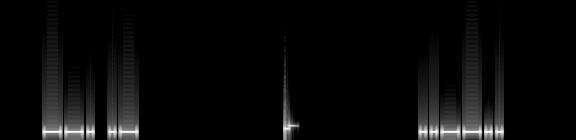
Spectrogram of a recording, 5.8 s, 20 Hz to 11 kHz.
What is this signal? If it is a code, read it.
Morse code, heard as a keyed tone, about 22 wpm, 700 Hz. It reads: GA ?
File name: Top 90 QSO Elements - 6x Character Spacing - 22wpm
